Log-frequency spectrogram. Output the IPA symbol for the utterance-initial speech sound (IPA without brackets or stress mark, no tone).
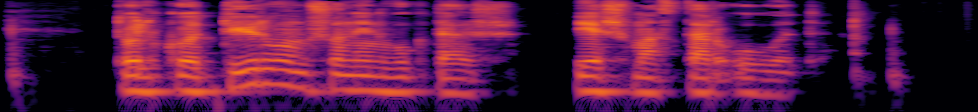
t̪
